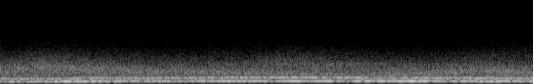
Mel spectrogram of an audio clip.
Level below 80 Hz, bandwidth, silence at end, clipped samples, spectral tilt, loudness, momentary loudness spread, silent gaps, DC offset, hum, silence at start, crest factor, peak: -62 dBFS; 2.7 kHz; 0 s; under 0.1%; -13 dB/octave; -25 LUFS; 5 LU; none; under 0.1%; none; 0 s; 12 dB; -12 dBFS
